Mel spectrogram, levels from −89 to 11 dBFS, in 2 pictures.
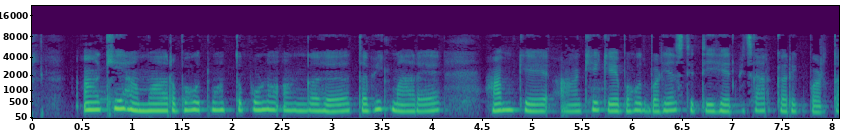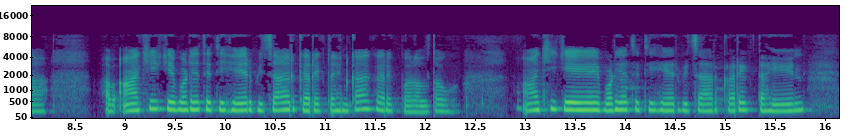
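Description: Speech runs the full length of the clip with MP3 compression damage that is plainly audible throughout, likely from a low-bitrate encode around 40 kbps. Nothing survives above about 8.6 kHz, so sibilants sound dull and clipped. Weak spectral detail flickers in and out between frames, giving a watery, swirly quality. On a spectrogram this shows as a hard flat ceiling near 8.6 kHz and patchy, blinking energy in the upper bands.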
